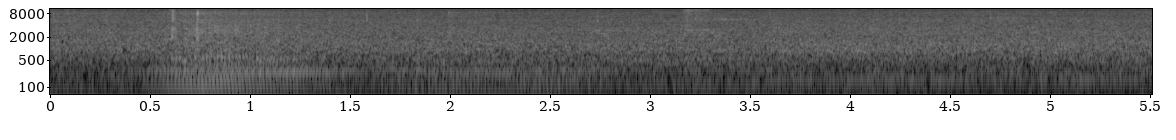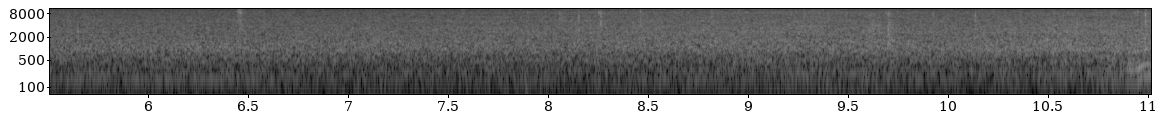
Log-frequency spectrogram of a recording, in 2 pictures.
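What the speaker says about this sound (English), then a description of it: "Let me give it some gas." A manual transmission car pulls away with a short engine rev early on, then settles into a steady, moderately quiet engine and road drone.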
